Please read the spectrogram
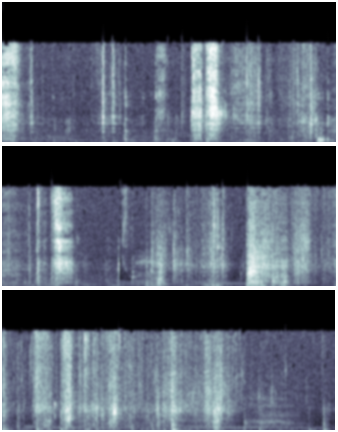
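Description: Close-up eating sounds: chewing a mouthful of pizza, then a pizza slice being pulled away from the pie in its cardboard box. Irregular crackles and clicks throughout, with faint music underneath.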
